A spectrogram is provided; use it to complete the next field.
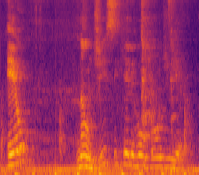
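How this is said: The word eu is stressed. The point is who said it. "Se eu coloco a ênfase na palavra eu"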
